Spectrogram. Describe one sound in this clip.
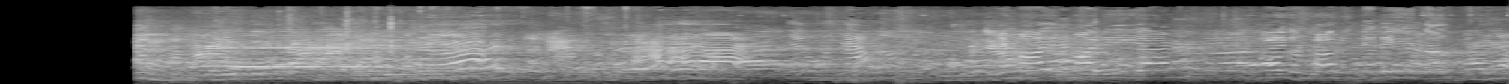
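A crowd of men, women and children chatter loudly all around in a busy echoing room.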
